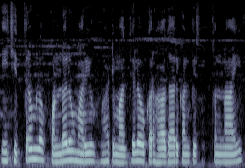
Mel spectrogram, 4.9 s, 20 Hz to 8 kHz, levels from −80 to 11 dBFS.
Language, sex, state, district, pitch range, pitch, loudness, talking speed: Telugu, male, Telangana, Hyderabad, 135-155 Hz, 145 Hz, -17 LUFS, 110 wpm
